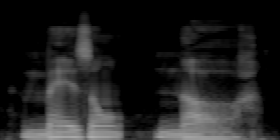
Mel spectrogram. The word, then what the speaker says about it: Maison Nord: How to spell it? MAISONNORD, Maison Nord. – I know that you guys English people will try to say it. Lewis House, when he says it, is just like Maison Nord, which is quite cool.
